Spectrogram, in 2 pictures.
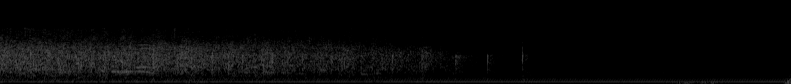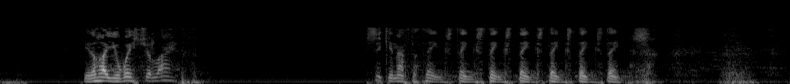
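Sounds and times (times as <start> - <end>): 
audience clapping hands: 0.0 - 5.5
steady low hum: 3.5 - 15.8
speech: 8.8 - 10.0, 11.6 - 14.6.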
